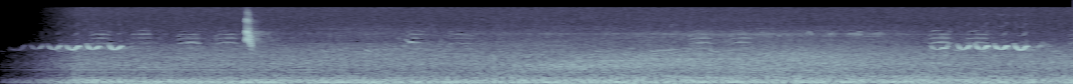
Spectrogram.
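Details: A Northern mockingbird perched in a yaupon tree in Memorial Park, Houston, Texas, calls out, apparently annoyed by other birds singing, with a quick wavering, warbled trill twice over a steady low traffic-like rumble.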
